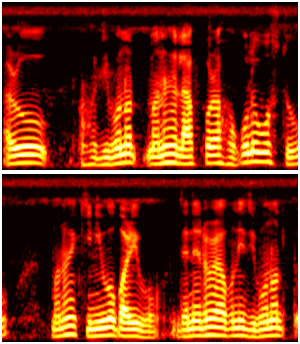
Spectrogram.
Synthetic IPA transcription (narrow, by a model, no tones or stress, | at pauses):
a̰ɹu | zibɔnɔt̚manuɦɛlabʱkɔɹaxɔkɔlubɔstu | manuɦɛkinibɔpaɹibɔzɛnɛdʱɔɹɛapunizibɔnɔt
